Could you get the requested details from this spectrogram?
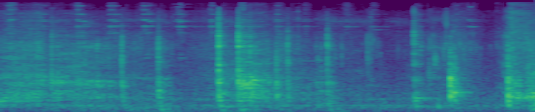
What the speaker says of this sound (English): So you'll stir it, kind of like go underneath, scoop, you want to make sure you get it all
